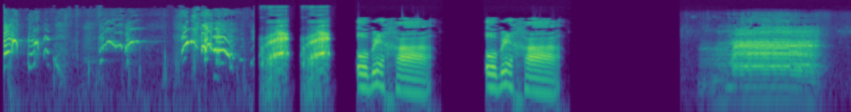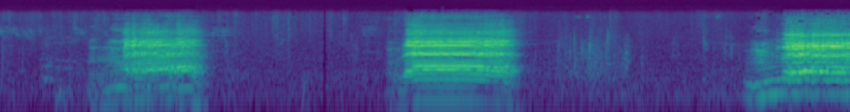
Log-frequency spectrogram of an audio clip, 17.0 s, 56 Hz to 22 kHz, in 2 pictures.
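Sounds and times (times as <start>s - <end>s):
sheep bleating: 7.0s - 8.3s, 9.4s - 10.6s, 12.5s - 13.8s, 16.0s - 17.0s.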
